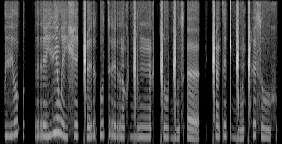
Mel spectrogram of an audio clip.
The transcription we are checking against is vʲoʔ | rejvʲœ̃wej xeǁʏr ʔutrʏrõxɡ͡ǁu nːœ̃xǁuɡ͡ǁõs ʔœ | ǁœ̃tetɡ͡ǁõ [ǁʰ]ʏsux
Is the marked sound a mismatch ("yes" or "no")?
no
